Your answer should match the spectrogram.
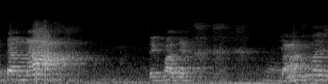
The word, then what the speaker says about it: Tanakh: O correto, CH no hebraico tem som de R. E R não é 2 R's, é um R. Tá bom? Pronúncia, Tanakh.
